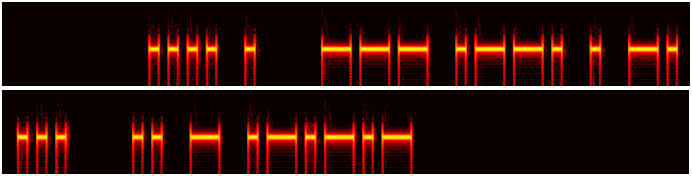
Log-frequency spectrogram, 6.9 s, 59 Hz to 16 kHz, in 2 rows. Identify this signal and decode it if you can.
Morse code, heard as a keyed tone, about 25 wpm, 700 Hz. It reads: HE OPENS IT.
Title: Additional Easy Phrases 25wpm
